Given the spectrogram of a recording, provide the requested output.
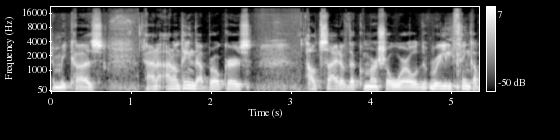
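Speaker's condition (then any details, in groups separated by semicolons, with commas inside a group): No condition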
